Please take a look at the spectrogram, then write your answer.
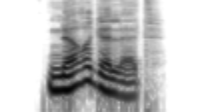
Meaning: second-person plural subjunctive I of nörgeln
- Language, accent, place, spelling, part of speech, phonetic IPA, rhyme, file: German, Germany, Berlin, nörgelet, verb, [ˈnœʁɡələt], -œʁɡələt, De-nörgelet.ogg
